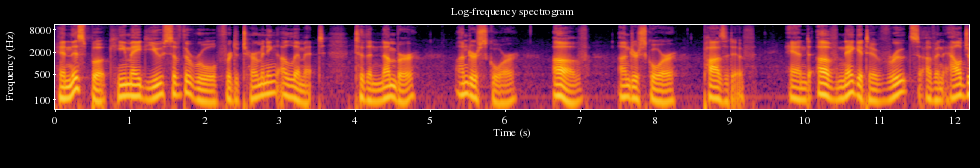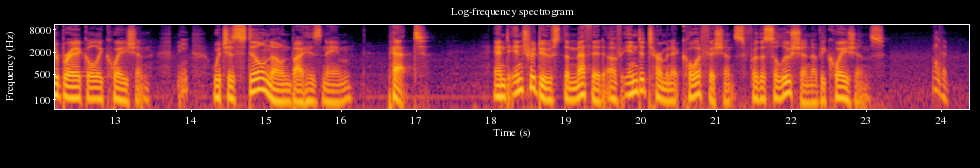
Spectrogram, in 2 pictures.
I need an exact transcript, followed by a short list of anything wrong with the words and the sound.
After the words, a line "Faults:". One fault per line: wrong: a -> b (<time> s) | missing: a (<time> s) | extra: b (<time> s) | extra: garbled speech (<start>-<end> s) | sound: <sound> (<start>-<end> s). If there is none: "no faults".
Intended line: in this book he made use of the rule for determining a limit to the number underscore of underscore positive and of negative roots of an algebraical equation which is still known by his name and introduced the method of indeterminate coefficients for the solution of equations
in this book he made use of the rule for determining a limit to the number underscore of underscore positive and of negative roots of an algebraical equation which is still known by his name pet and introduced the method of indeterminate coefficients for the solution of equations
Faults:
sound: laugh (13.8-14.0 s)
extra: pet (16.6 s)
sound: chirp (23.9-24.1 s)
